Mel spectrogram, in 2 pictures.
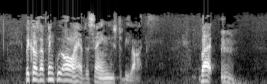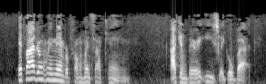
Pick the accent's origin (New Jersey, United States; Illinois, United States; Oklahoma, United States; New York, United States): Oklahoma, United States; I am from Oklahoma.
